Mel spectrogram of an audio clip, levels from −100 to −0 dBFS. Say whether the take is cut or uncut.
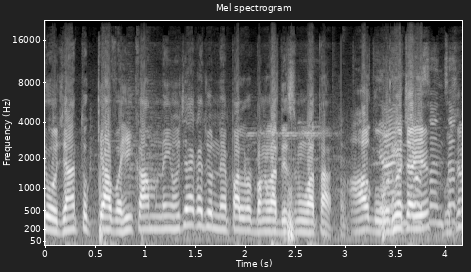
cut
